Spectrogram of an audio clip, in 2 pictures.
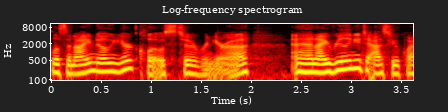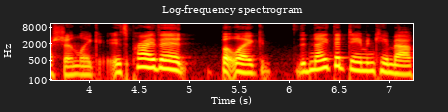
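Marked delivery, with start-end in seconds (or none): none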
